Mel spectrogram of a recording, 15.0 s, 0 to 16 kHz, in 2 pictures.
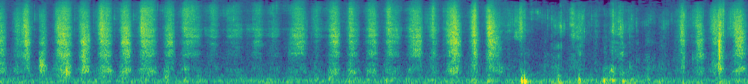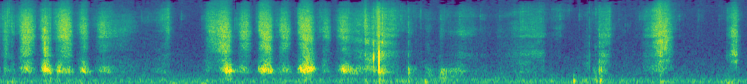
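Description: A gloved hand rubs a green sponge along the upper and welt of a brown Italian leather loafer. About 25 quick, bright, hissing scrub strokes come in a steady rhythm at first, then turn more uneven, with a soft, quiet tone throughout.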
